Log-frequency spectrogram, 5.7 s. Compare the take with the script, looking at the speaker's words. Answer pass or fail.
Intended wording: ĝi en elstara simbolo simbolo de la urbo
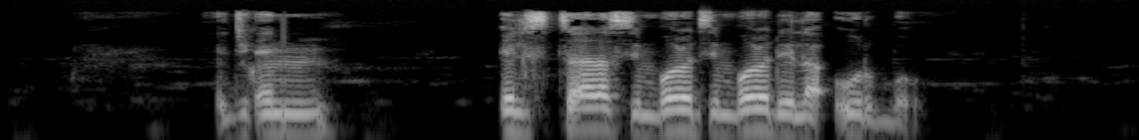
pass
